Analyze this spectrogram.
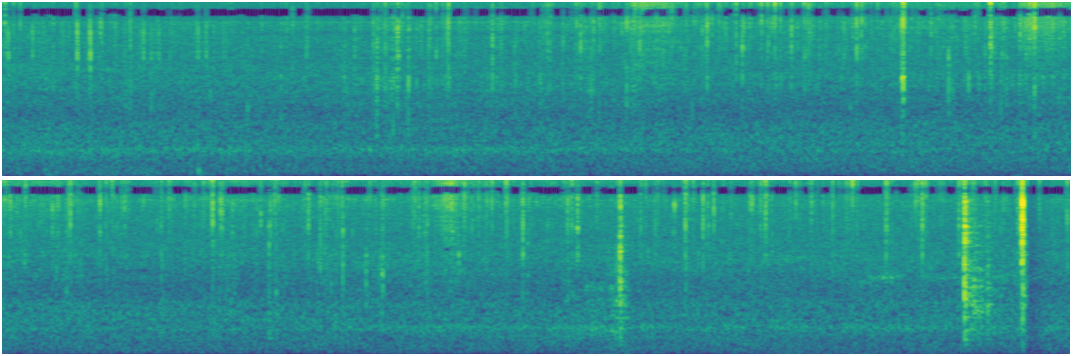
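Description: Sausage and egg sizzling steadily in a deep campfire frying pan, with small crackles. A few sharp clicks, two close together near the end.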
